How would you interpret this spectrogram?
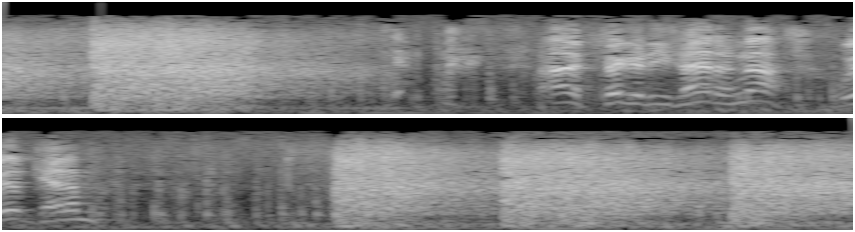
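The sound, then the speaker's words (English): Loud bursts of gunfire in a Lone Ranger radio-drama shootout, outlaws firing at the masked rider approaching on horseback, a harsh crackling volley at the start and another near the end, with a man's voice speaking tensely between them. “He's getting too close. Shoot the horse.”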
